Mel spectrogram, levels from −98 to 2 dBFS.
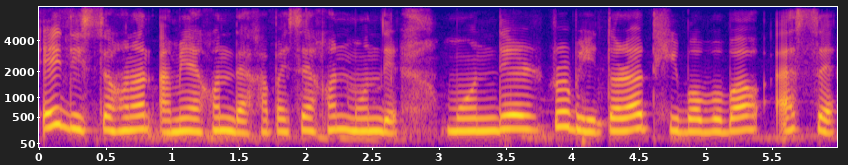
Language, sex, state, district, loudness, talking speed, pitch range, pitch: Assamese, female, Assam, Sonitpur, -14 LUFS, 120 wpm, 230-265 Hz, 245 Hz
